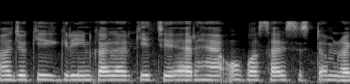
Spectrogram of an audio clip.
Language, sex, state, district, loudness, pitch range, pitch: Hindi, female, Chhattisgarh, Bastar, -16 LUFS, 205-210 Hz, 210 Hz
